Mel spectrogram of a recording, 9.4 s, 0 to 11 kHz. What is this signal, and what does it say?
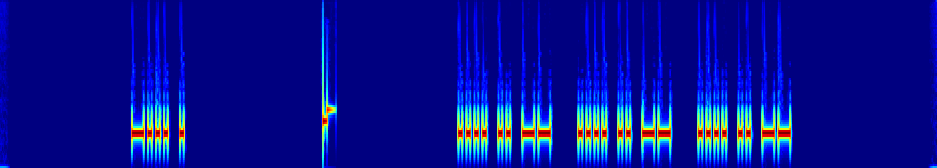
Morse code, heard as a keyed tone, about 30 wpm, 700 Hz. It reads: BE HIM HIM HIM
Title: Top 100 Words Repeated 30wpm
